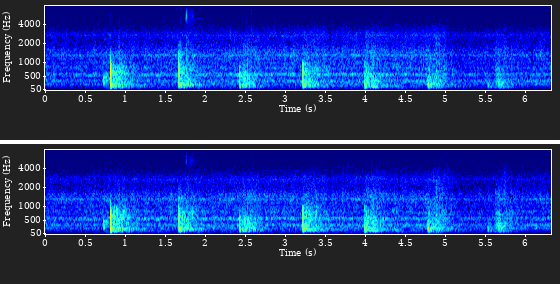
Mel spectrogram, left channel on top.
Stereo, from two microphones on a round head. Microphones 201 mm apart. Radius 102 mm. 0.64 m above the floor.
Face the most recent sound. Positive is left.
turn(degrees=-5)  # may be behind; listen again after turning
